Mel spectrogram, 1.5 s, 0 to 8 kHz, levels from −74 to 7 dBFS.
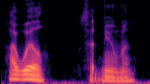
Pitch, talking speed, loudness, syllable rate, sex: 100 Hz, 160 wpm, -19 LUFS, 5.2 syllables/s, male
